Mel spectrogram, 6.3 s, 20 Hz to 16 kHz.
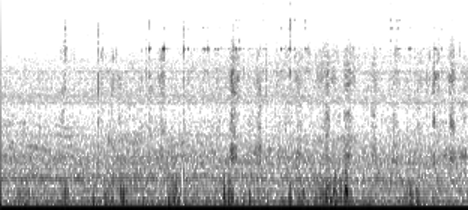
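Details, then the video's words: Blue nose XXL pit bull puppy, six months old and 75 pounds, play fighting with an eight-month-old puppy; low rough growling and huffing bursts come in quick irregular pulses with scuffling. "Blue nose XXL Pit Bull puppy play fighting"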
